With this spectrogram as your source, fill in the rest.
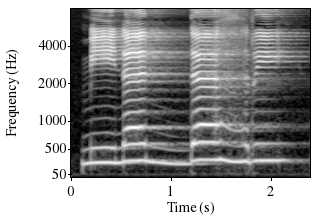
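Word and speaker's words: مِنَ الدَّهْرِ: Selanjutnya ada hukum alif lam qamariyah, alif lam syamsiyah maksudnya ya. Sebab alif lam menghadapi huruf syamsiyah yaitu dal. Cara bacanya alif lam tidak kita baca atau disebut dengan idgham syamsi.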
